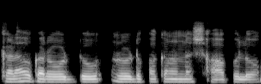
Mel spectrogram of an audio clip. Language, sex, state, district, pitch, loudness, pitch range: Telugu, male, Telangana, Nalgonda, 125 Hz, -16 LUFS, 120-125 Hz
